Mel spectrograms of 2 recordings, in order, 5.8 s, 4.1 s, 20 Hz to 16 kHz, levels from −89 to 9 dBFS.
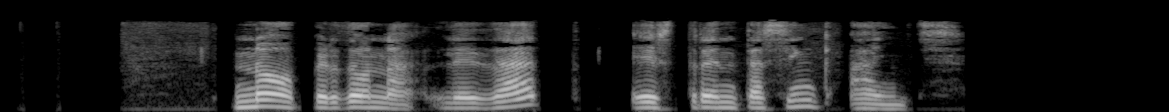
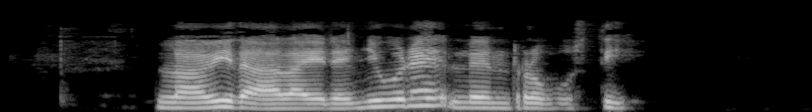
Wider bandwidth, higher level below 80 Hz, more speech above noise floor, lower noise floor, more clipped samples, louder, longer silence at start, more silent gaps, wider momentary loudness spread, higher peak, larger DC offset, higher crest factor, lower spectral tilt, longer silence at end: about the same, 8.4 kHz vs 7.8 kHz; second, -68 dBFS vs -62 dBFS; second, 30 dB vs 74 dB; second, -50 dBFS vs -89 dBFS; neither; second, -21 LUFS vs -16 LUFS; first, 1.15 s vs 0.8 s; first, 1.51-1.56 s, 2.71-2.84 s, 2.91-3.15 s, 3.39-3.43 s vs none; first, 17 LU vs 12 LU; about the same, -4 dBFS vs -2 dBFS; neither; about the same, 20 dB vs 16 dB; second, -4 dB/octave vs -7 dB/octave; first, 1.1 s vs 0.95 s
